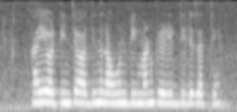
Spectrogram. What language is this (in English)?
Marathi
